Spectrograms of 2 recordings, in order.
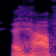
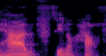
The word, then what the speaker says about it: half: 4 est acá 25 Half la l no se pronuncia no vayan a decir Half 4 is 5 o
